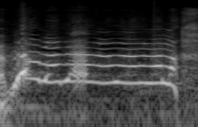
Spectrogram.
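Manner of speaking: high, drawn-out babbling; mock chatter. Mimicking the woman in the shop, high endless babble. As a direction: imitate someone yammering on and on.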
